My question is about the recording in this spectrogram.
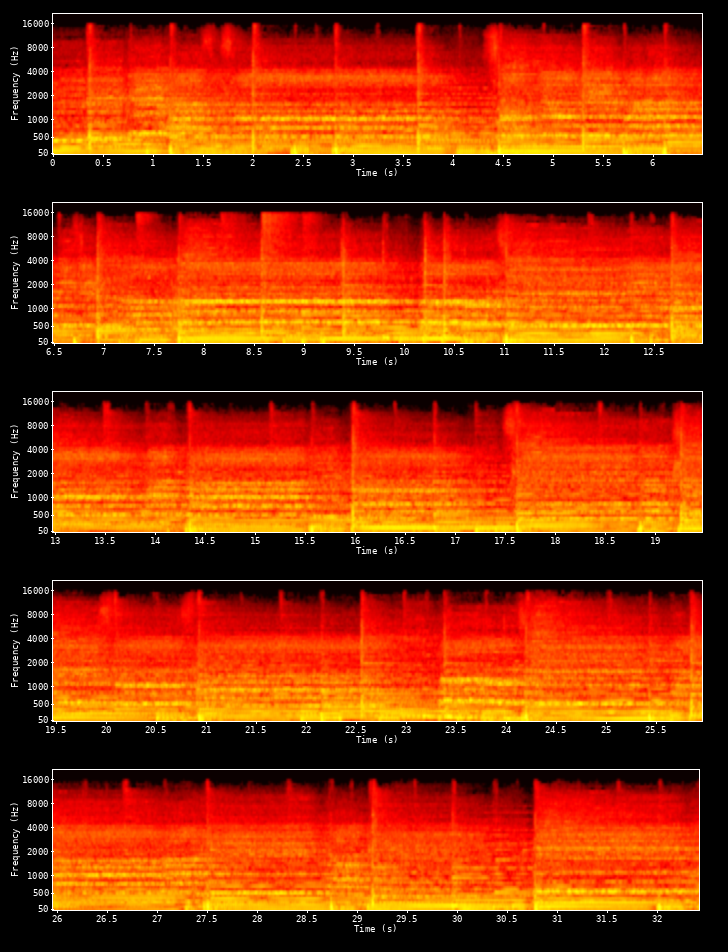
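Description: Choir singing a Korean contemporary worship song over a full band accompaniment, with steady bass notes and chords throughout.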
